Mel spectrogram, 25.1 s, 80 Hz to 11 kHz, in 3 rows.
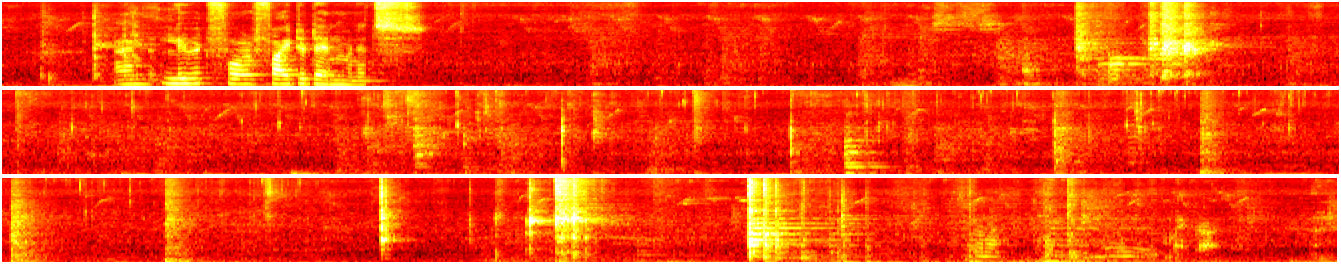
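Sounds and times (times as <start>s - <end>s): water dripping: 7.8s - 22.3s.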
